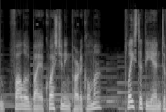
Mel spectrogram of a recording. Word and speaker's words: 嗎: m Uses ko to indicate its role as a question particle, and its pronunciation is based on ma. However, the tone shifts from the third tone of ma to a lighter tone in ma.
